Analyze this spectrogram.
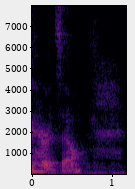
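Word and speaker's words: Herod Sayle: Is that how you pronounce it? Yeah, Herodsayle. Herod Sale. So I say Herod Sale.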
